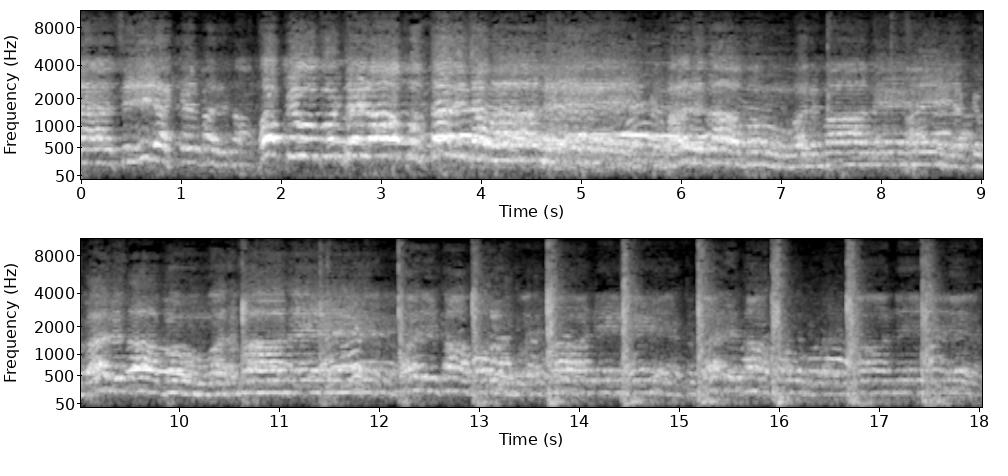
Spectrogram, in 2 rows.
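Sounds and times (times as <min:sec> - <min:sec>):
men chanting a lament: 0:00.0 - 0:18.0.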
